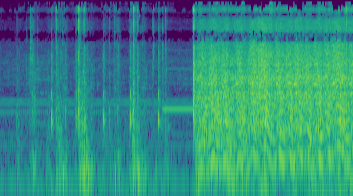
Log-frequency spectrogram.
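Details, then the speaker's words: Abandoned barn-find square-body Chevy truck, first start attempt with starter fluid: rhythmic cranking chugs but it never fires. The owner suspects the distributor timing or advance is off; the distributor is stuck and won't turn. "I can't really get it to fire at all I'll use a little bit of starter fluid just to try and it won't fire and it sounds like the timing's off maybe the advanced timing"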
